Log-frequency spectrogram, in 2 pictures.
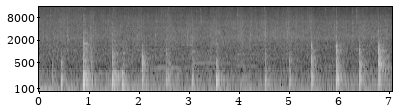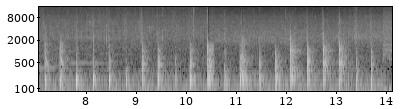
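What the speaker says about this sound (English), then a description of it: "Now I add some ground pork" Ground pork sizzling and frying in a pan with garlic, a steady crackle broken by repeated sharp scrapes and stirs of a utensil against the pan, close and clear with no talking.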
